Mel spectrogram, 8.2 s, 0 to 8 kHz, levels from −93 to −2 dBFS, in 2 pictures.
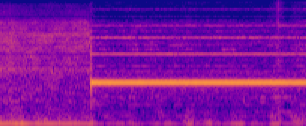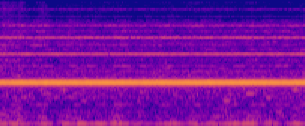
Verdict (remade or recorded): remade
